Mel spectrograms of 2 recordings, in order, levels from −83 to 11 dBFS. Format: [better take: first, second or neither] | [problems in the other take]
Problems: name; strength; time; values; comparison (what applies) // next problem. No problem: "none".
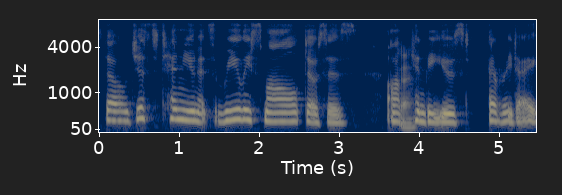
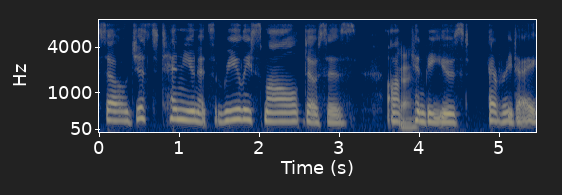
second | noise reduction (neural mask model DeepFilterNet 3)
